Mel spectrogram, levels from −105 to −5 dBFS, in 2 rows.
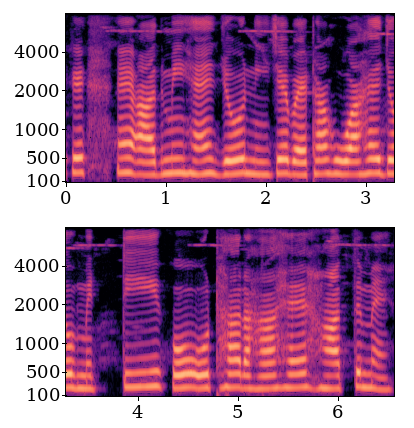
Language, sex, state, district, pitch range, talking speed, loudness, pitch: Hindi, female, Uttar Pradesh, Deoria, 220-245 Hz, 155 wpm, -26 LUFS, 230 Hz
